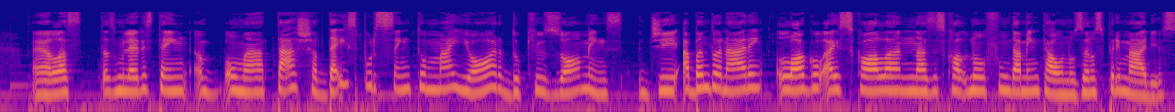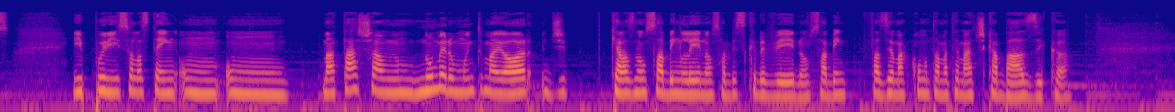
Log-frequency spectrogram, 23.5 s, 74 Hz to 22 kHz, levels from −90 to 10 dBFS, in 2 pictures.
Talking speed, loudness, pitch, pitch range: 135 wpm, -28 LUFS, 200 Hz, 185-220 Hz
